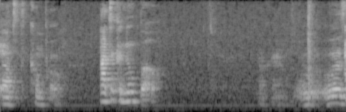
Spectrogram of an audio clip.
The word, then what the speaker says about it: Antetokounmpo: It's been over the last few years because I'm a fan of Giannis Antetokounmpo, period.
